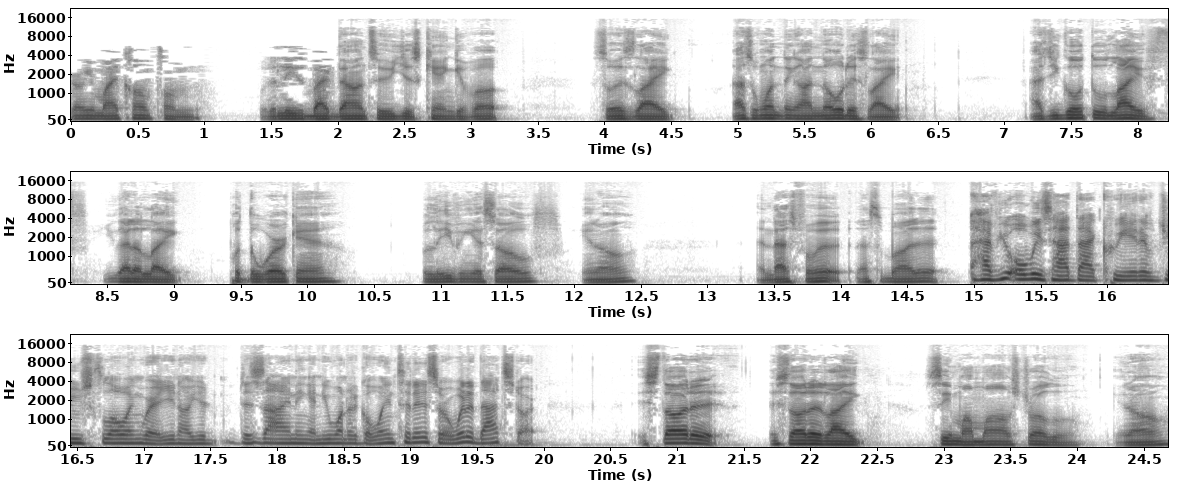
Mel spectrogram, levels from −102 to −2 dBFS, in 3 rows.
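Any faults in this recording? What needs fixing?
The player began on a low-bitrate rendition of the adaptive stream and stepped up only after measuring the connection. From 0.0 to 2.0 s the speech has nothing above about 5.6 kHz, with stronger codec artefacts consistent with roughly 16 kbit/s MP3. It then jumps abruptly, without a gap, to better quality with more treble, fitting 128 kbit/s. To prevent it, start playback on a higher-bitrate rendition or buffer until bandwidth is estimated.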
